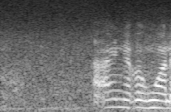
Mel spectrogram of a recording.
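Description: A young woman speaks anxiously.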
